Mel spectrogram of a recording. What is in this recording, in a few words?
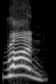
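"run", english female; XBOX; civ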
